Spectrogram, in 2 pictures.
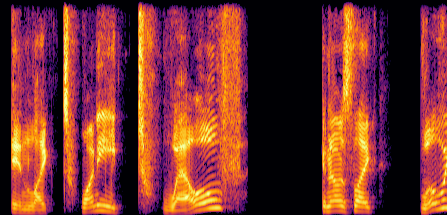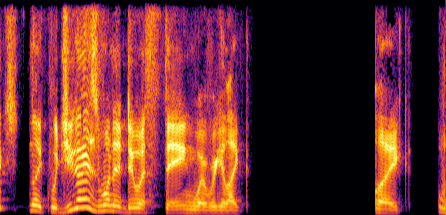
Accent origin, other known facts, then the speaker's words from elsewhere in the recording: Pennsylvania, United States; I grew up in Pennsylvania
